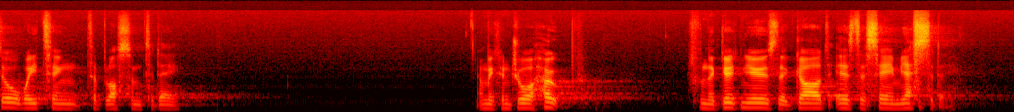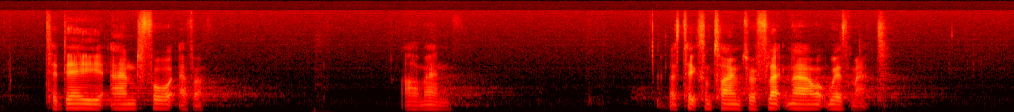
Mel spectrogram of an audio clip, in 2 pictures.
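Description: A middle-aged man speaks calmly and clearly into a microphone in a large echoing hall, with pauses between phrases.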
